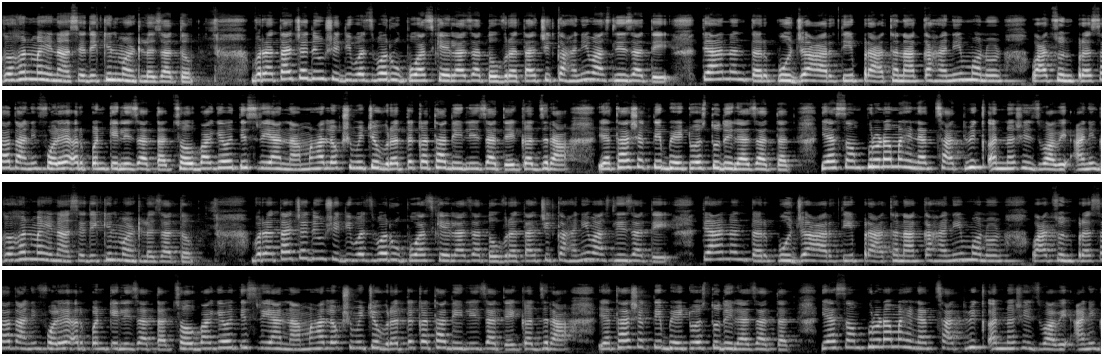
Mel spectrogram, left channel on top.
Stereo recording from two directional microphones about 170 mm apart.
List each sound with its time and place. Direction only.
0.0 s a woman's voice: 15° left (ahead or behind)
